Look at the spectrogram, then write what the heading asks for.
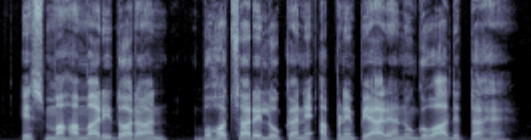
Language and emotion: Punjabi, sad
